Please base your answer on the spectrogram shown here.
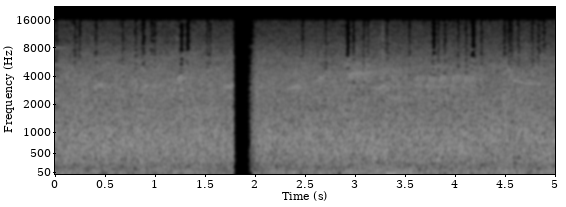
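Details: Constant rushing noise like wind or flowing water, broken once by a brief dropout, with no animal calls.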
